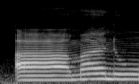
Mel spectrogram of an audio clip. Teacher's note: تو واو مد کا رول ہو رہا ہے، 2 کاؤنٹس لمبا پڑھیں گے۔ آمنو، اور نو دونوں کو برابر رکھیں گے۔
